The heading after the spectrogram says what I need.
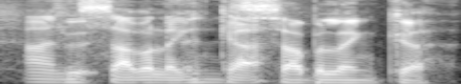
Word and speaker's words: Sabalenka: Sabalinka.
